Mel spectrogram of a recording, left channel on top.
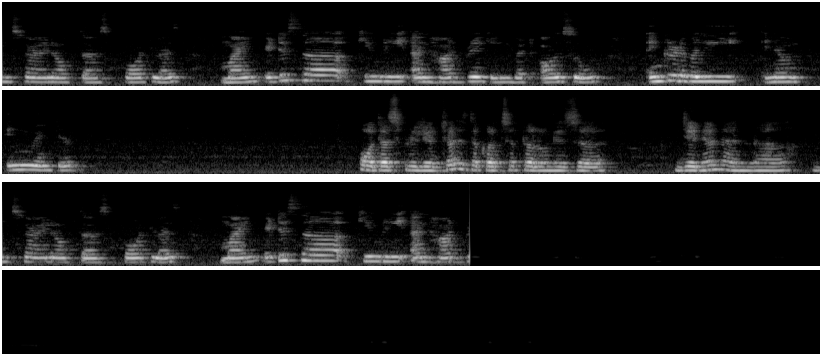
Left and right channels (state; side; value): drops out; right; at 4.7 s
